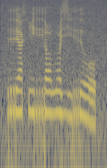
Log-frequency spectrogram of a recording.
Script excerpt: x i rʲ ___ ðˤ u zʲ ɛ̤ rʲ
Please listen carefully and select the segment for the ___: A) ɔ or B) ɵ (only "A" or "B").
B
